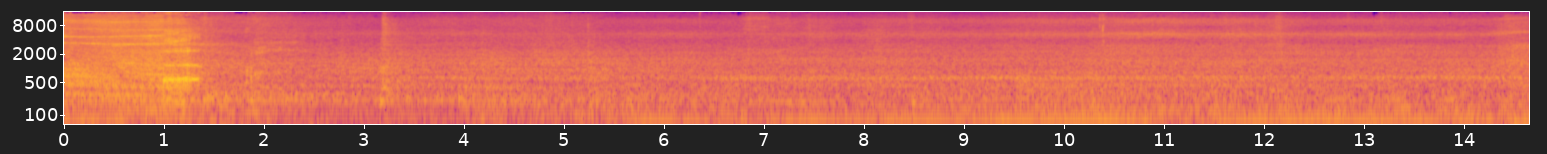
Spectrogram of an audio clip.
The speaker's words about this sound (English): Garbage truck, in case you're wondering.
